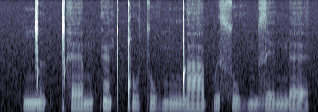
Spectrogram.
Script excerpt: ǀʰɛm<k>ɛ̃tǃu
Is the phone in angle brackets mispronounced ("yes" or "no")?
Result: no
